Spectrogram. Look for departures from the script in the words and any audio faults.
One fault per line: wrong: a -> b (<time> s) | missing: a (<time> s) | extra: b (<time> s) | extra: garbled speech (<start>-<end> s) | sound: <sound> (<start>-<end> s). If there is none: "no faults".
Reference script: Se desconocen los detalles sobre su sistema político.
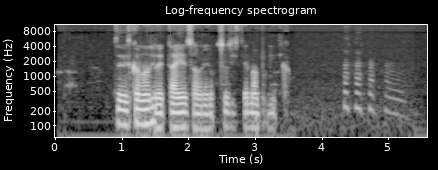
missing: los (1.5 s)
sound: laugh (4.3-5.3 s)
